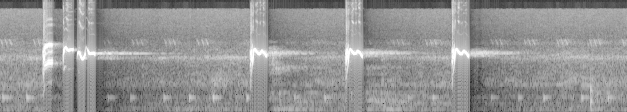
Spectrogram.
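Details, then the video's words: Sooty-headed bulbul song used as a lure to make other bulbuls sing eagerly: loud, short, liquid whistled phrases, each rising then dipping, repeated four times with echoing tails, over faint low background hum. "Suara Burung Kutilang Sangat Ampuh Untuk Pancingan Jadikan Kutilang Ngamuk Gacor"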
